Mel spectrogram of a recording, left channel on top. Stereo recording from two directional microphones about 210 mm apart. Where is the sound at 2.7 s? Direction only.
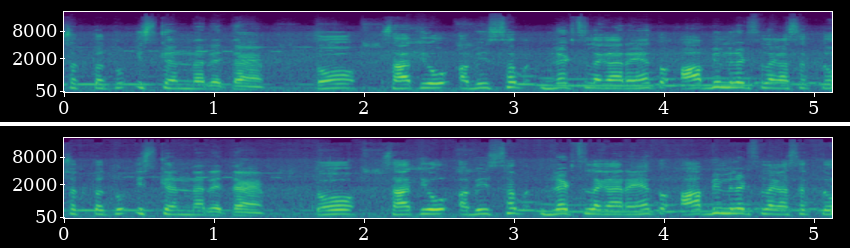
20° right (ahead or behind).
